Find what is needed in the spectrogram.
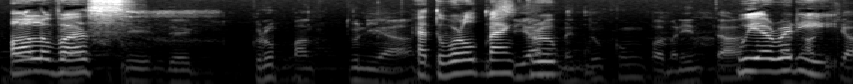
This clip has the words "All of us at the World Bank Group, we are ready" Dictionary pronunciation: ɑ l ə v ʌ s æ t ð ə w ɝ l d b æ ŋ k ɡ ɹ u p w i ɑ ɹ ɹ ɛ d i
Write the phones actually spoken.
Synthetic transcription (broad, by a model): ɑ l ə v ʌ s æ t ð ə w ɝ l d b æ ŋ k ɡ ɹ u p w i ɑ l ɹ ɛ d i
